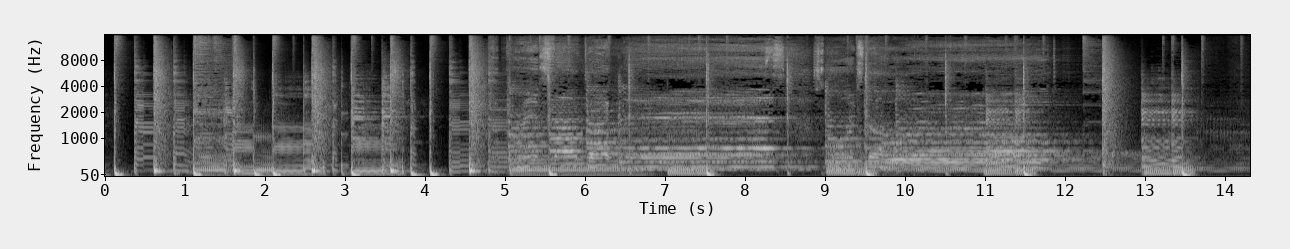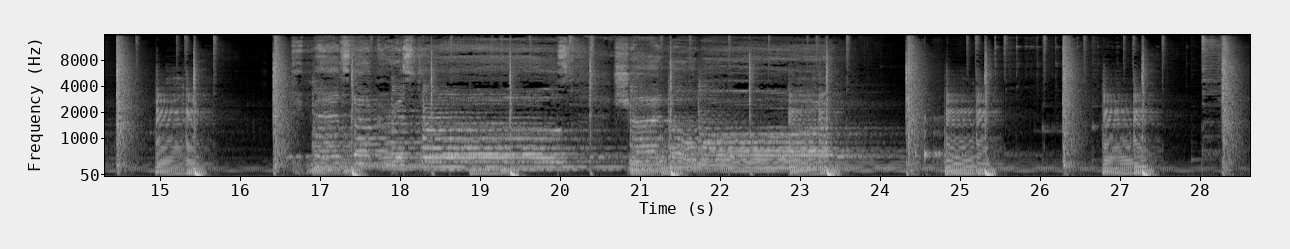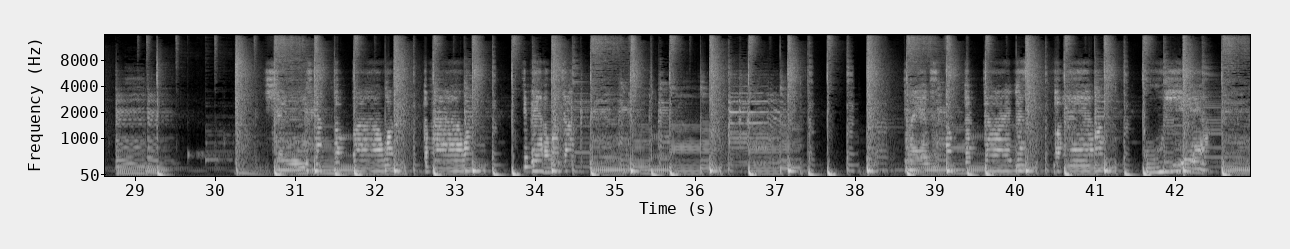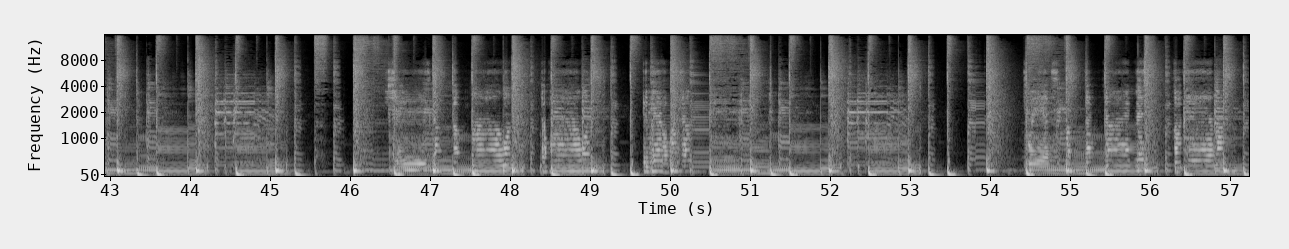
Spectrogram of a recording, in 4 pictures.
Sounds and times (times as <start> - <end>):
Music: 0.0 - 57.2.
